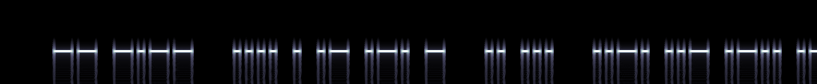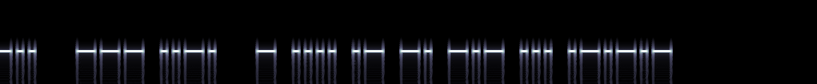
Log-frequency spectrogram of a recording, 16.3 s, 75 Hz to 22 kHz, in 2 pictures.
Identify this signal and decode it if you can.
Morse code, heard as a keyed tone, about 20 wpm, 700 Hz. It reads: MY HEART IS FULL OF THANKS.
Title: Sentences from Top 1200 Words 20wpm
